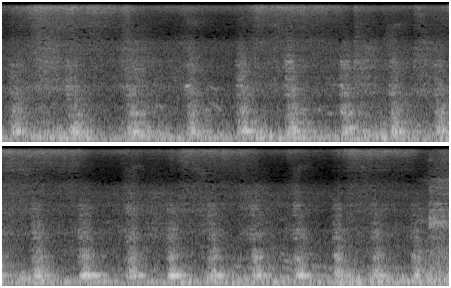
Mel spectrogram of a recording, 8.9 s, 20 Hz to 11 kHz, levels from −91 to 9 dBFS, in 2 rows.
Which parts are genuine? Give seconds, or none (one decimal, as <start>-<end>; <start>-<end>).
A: 0.0-1.4; 1.9-3.0; 3.9-5.3; 5.9-8.9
